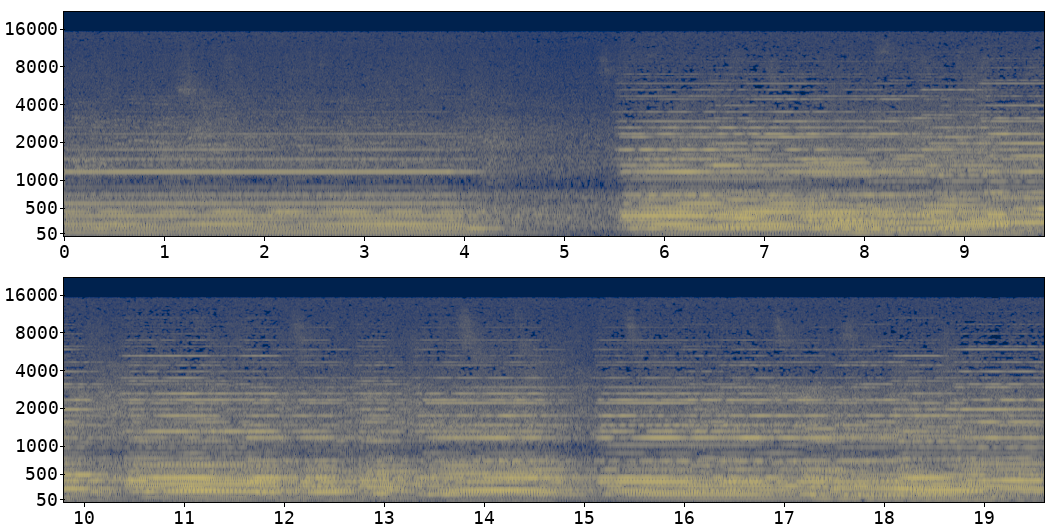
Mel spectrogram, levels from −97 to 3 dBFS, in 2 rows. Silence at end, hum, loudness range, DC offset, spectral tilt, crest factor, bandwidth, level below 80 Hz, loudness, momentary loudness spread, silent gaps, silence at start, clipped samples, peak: 0 s; none; 6 LU; under 0.1%; -5.5 dB/octave; 16 dB; 16 kHz; -44 dBFS; -24 LUFS; 8 LU; none; 0 s; under 0.1%; -8 dBFS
